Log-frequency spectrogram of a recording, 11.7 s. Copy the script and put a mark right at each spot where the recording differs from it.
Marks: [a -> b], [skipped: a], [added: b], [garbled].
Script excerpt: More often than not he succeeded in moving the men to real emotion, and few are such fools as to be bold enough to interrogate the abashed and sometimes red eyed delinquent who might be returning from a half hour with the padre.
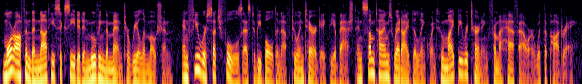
More often than not he succeeded in moving the men to real emotion, and few [are -> were] such fools as to be bold enough to interrogate the abashed and sometimes red eyed delinquent who might be returning from a half hour with the padre.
